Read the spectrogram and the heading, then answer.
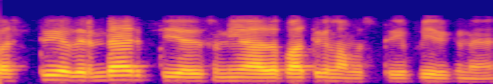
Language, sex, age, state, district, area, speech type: Tamil, male, 30-45, Tamil Nadu, Pudukkottai, rural, conversation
